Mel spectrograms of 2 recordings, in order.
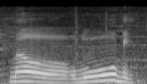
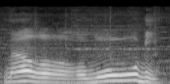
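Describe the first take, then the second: Both takes have the same delivery.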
